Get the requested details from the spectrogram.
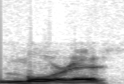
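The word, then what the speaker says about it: Maurice: Samantha's father was, he pronounced it Morris, but his character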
